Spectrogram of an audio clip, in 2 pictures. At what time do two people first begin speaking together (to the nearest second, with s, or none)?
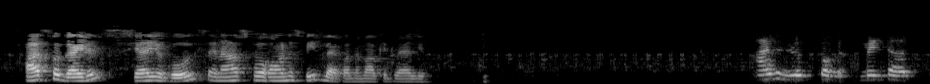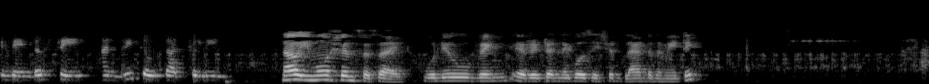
none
